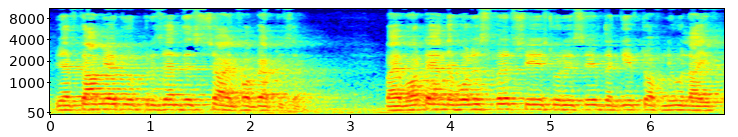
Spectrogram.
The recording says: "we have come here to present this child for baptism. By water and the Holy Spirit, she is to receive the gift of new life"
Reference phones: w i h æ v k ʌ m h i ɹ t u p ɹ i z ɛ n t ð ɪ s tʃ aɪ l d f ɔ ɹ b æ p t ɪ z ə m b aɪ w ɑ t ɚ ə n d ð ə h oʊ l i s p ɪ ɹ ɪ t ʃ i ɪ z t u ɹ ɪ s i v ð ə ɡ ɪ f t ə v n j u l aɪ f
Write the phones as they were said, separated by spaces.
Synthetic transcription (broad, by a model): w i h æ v k ʌ m h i ɹ t u p ɹ i z ɛ n t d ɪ s tʃ aɪ l d f ɔ ɹ b æ p t ɪ z ə m b aɪ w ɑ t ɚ ə n d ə h oʊ l i s p ɪ ɹ ɪ t ʃ i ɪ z t u ɹ ɪ s i v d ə ɡ ɪ f t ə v n j u l aɪ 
